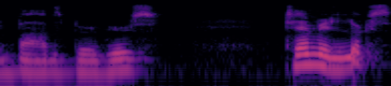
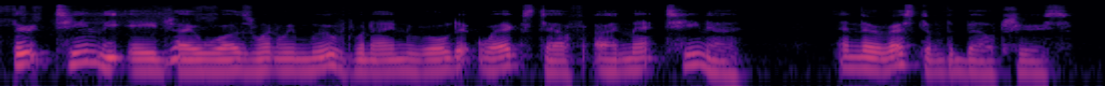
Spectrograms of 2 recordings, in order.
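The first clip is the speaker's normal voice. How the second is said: ordinary delivery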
